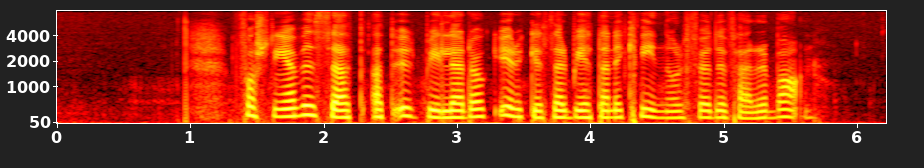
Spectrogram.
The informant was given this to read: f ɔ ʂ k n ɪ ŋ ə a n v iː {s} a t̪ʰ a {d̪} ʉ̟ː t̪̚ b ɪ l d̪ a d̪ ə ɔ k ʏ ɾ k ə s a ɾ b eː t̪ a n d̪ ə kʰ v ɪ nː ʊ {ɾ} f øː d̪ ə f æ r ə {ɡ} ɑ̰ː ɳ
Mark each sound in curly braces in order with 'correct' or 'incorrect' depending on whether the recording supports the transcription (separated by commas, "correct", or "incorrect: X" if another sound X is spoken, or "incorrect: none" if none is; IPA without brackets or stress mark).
correct, incorrect: t̪, correct, incorrect: b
